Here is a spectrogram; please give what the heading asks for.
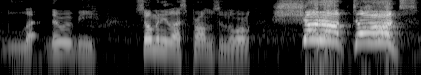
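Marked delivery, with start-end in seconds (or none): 2.7-4.2 real shout, much higher and louder; shouting at dogs. Real, not acted. Speaker interrupts himself to yell at noisy dogs.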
